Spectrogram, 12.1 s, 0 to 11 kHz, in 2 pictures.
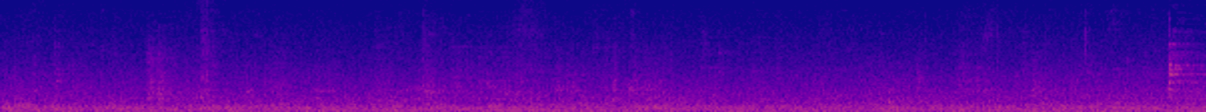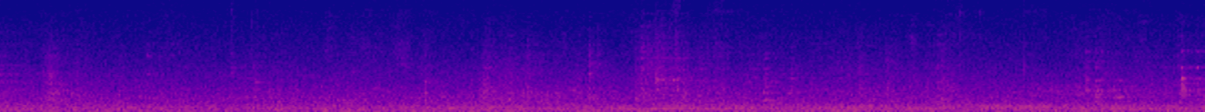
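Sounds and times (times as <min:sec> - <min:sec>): hubbub of crowd: 0:00.0 - 0:12.0.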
